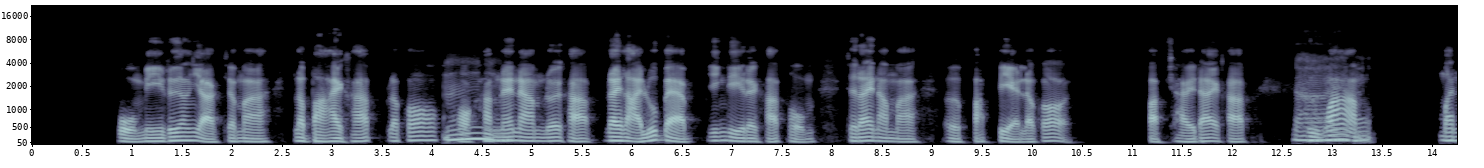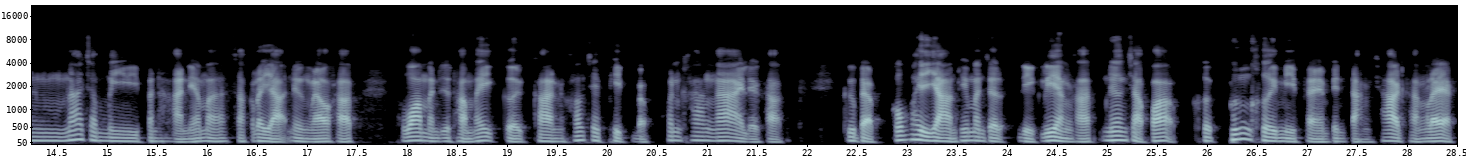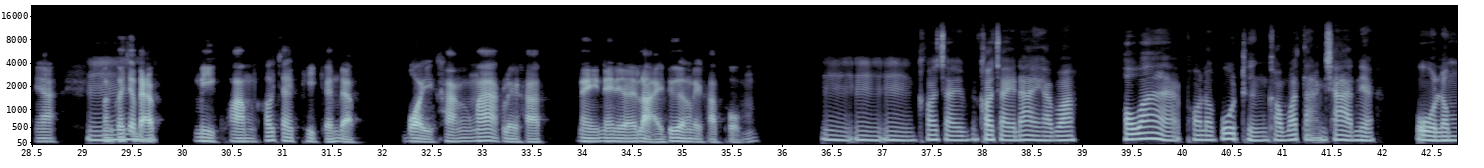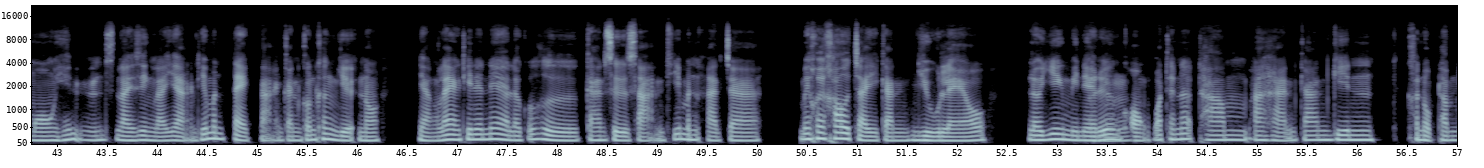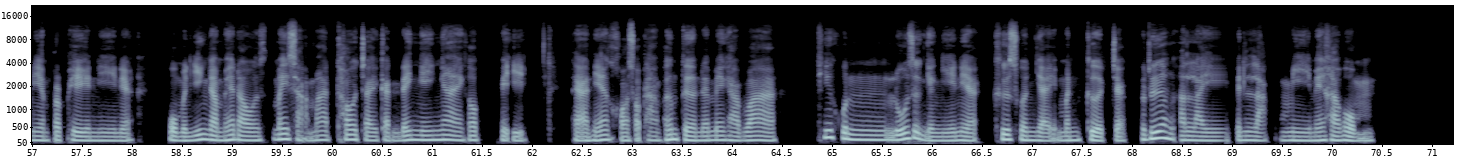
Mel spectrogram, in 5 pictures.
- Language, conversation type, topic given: Thai, advice, ฉันควรทำอย่างไรเพื่อหลีกเลี่ยงความเข้าใจผิดทางวัฒนธรรม?
- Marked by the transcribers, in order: other background noise; other noise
